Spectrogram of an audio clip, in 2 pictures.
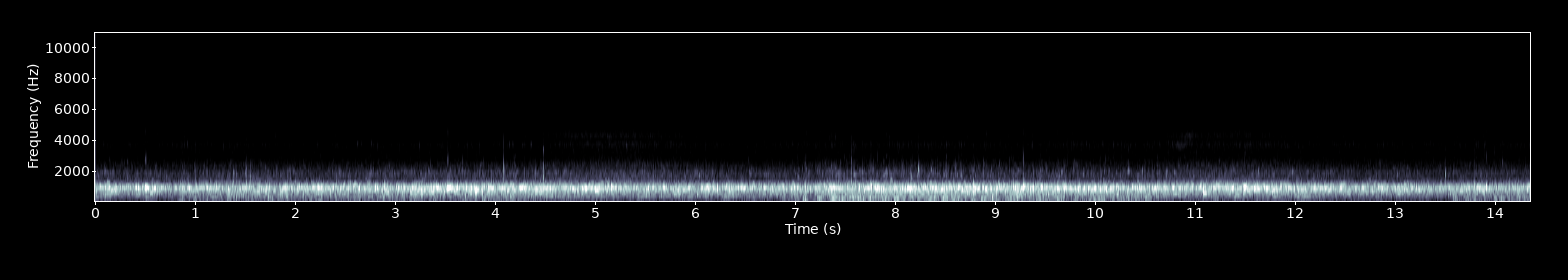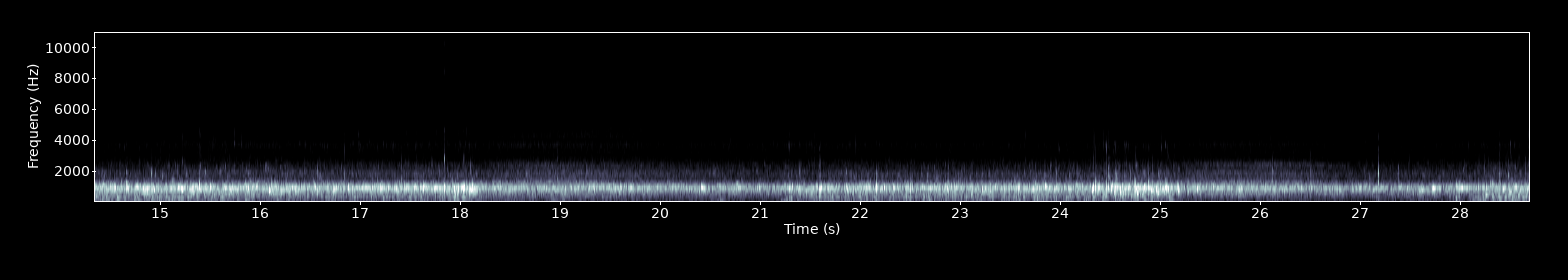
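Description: Muffled underwater noise heard through a waterproof camera housing, with louder bursts of bubbling every several seconds from scuba divers' exhaled air rising.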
